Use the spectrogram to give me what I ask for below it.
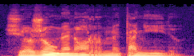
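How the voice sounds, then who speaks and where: Expressive, husky narrator. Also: male voice, low voice, unhurried. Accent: Latin American Spanish. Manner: expressive, dramatic reading. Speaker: audiobook narrator. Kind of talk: scripted narration.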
